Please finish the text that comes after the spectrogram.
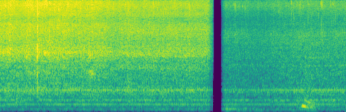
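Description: Coarse chili mixture sizzles loudly and steadily as it is stirred and fried in hot oil in a pan for a Maharashtrian pithla. The hiss cuts out briefly and then resumes more quietly.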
